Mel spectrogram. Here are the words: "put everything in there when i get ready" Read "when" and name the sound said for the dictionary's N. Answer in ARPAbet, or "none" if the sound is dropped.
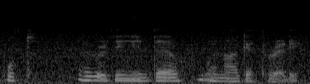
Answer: N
